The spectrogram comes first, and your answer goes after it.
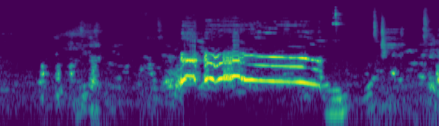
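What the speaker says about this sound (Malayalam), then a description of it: "കോഴികൾ ഇങ്ങനെ വഴിപാടിന് വന്ന കോഴികളാണ് ഇതൊക്കെ" A rooster crows loudly and close by in one long, drawn-out call at the Kodungallur temple, where chickens are brought as offerings, with scattered clucks and brief voices before and after.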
